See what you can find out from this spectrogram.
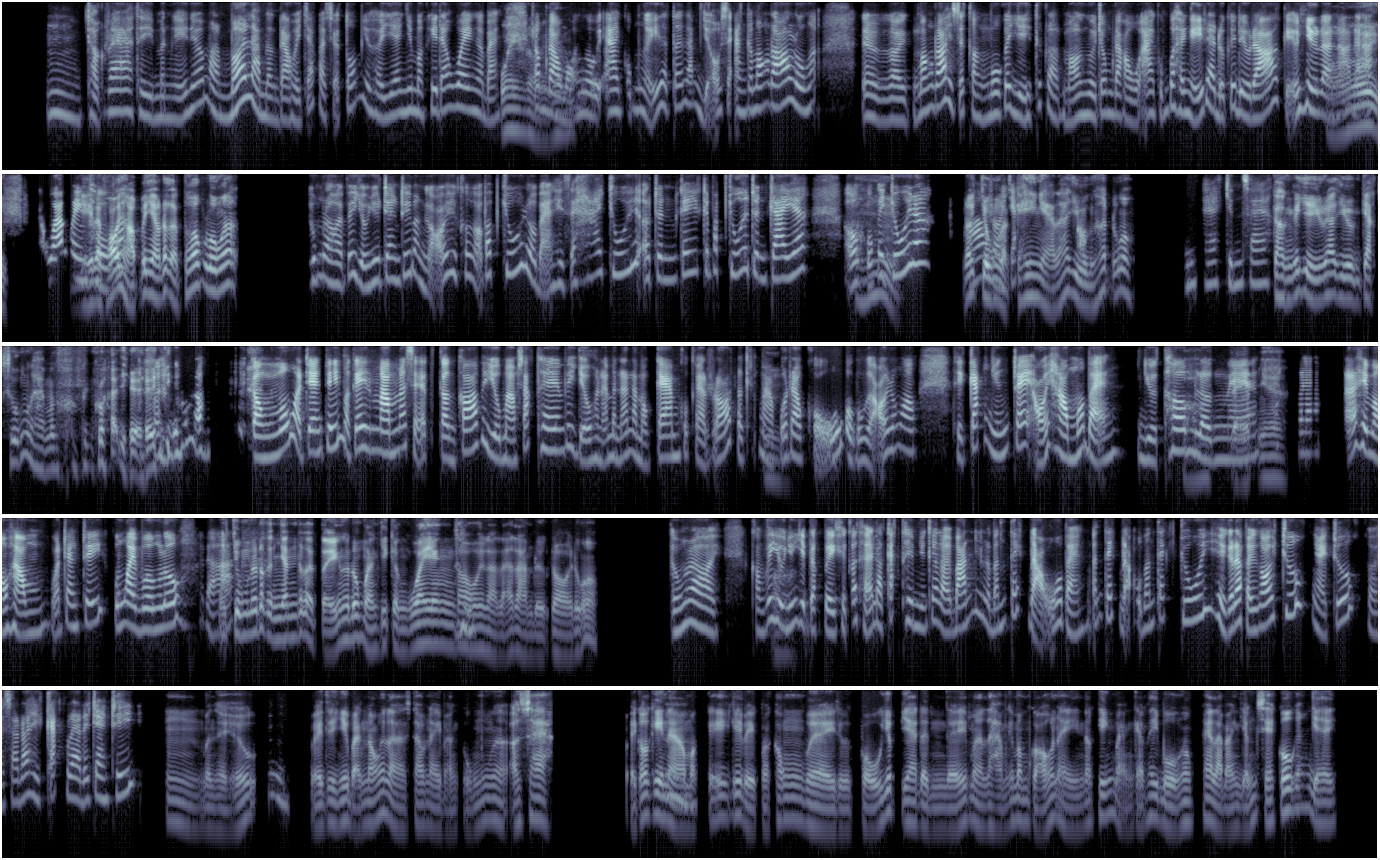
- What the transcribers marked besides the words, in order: other background noise; unintelligible speech; laughing while speaking: "luôn, quá dễ"; laugh; chuckle
- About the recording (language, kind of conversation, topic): Vietnamese, podcast, Làm sao để bày một mâm cỗ vừa đẹp mắt vừa ấm cúng, bạn có gợi ý gì không?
